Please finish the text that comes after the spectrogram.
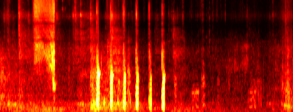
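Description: Chickens clucking nearby in a quick run of short, sharp clucks as they are let out of a cattle shed, after a brief rustling burst, then quieter farmyard background.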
